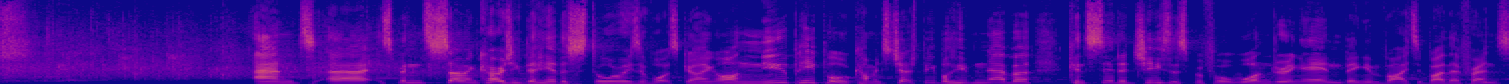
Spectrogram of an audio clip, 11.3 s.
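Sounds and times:
audience applause: 0.0s - 3.6s
speech: 1.9s - 11.3s.

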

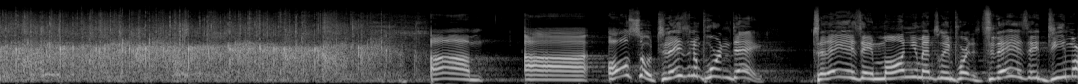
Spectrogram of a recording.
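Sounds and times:
audience round of applause: 0.0s - 4.3s
speech: 4.7s - 10.7s.

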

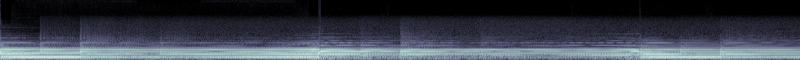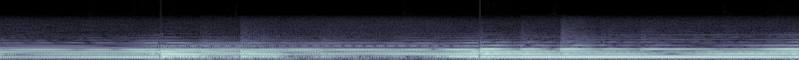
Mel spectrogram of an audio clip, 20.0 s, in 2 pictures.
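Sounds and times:
slow electro music at 60 bpm: 0.0s - 19.9s.

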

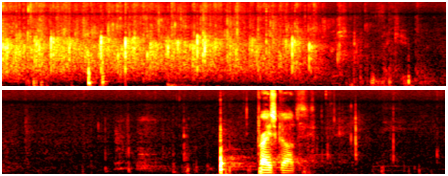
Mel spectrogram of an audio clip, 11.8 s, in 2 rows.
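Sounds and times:
audience applause welcoming a preacher: 0.0s - 5.4s
speech: 1.2s - 1.5s, 9.4s - 10.1s.

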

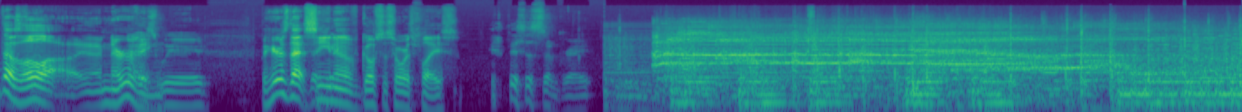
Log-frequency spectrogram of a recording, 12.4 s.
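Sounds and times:
speech: 0.0s - 10.3s
dramatic film sound: 6.0s - 12.4s
man screaming in film death scene: 6.5s - 11.3s.

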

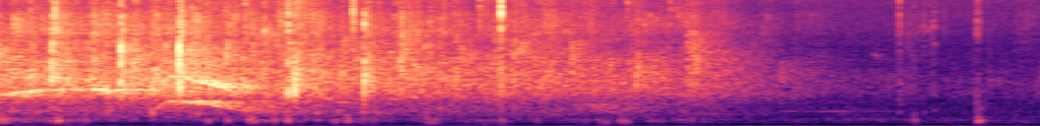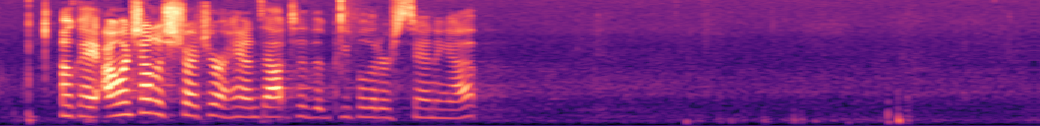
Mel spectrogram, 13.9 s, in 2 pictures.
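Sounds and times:
crowd clapping: 0.0s - 5.5s
speech: 7.4s - 10.3s.

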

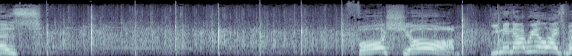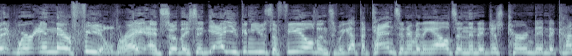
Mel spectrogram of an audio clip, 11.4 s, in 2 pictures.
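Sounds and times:
speech: 0.0s - 0.6s, 3.6s - 11.4s
audience applause: 0.0s - 7.2s.

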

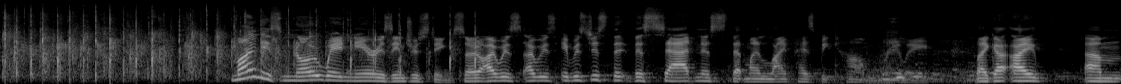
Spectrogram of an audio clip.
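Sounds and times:
applause: 0.0s - 4.9s
speech: 2.3s - 11.1s.

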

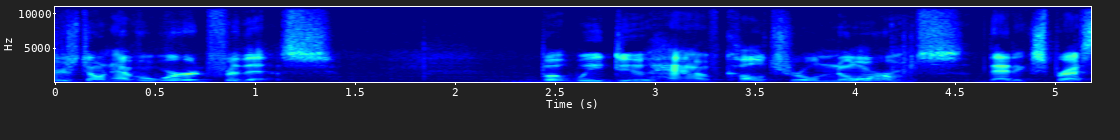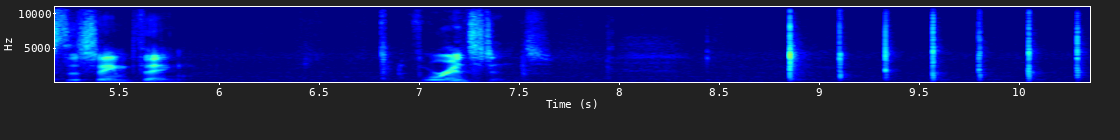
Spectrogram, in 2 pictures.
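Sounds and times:
speech: 0.0s - 1.5s, 2.3s - 5.9s, 7.0s - 7.7s
hands clapping: 8.8s - 10.3s.

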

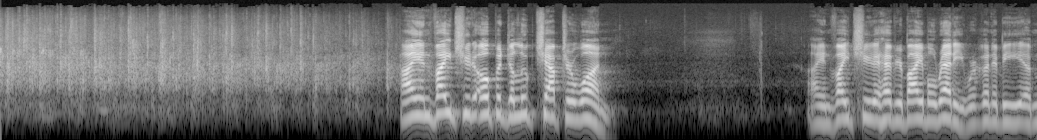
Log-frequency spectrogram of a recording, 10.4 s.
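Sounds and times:
audience applause: 0.0s - 4.2s
speech: 4.0s - 6.2s, 8.1s - 10.3s.

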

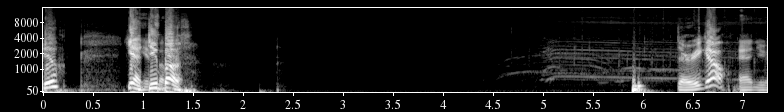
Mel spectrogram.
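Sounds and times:
speech: 0.0s - 1.6s, 6.0s - 7.2s
soundboard cheering effect: 4.6s - 7.1s.

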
